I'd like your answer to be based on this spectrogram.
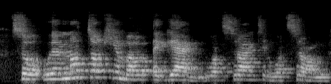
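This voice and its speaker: Lively intonation from a woman, with audible room echo and noticeable background noise. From Italy. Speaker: life coach and beauty influencer. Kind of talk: casual chat.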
